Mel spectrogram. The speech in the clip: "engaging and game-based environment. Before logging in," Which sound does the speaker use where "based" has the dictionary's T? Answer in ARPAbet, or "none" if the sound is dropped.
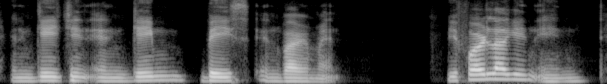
none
